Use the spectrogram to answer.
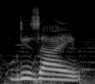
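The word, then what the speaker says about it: design: डिज़ाइन, जी is silent.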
